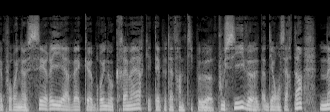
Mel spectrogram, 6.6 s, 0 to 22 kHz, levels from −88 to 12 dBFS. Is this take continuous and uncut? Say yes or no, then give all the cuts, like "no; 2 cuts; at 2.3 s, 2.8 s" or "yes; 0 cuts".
no; 1 cut; at 5.2 s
